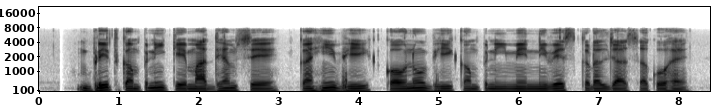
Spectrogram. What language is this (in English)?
Magahi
